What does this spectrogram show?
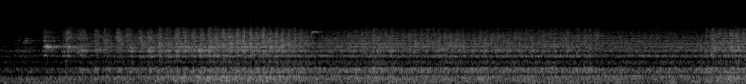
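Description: Train running through on the rails: a steady rolling rumble of wheels with some engine tone. It grows louder about half a second in.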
